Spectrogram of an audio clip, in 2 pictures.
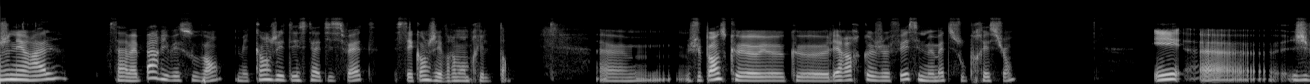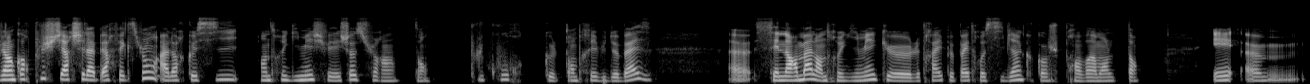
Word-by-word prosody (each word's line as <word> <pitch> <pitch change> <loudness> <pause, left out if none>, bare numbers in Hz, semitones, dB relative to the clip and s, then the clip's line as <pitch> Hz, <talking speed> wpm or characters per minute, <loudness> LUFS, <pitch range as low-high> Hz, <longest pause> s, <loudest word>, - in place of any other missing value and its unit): général, 220 +1 +5 0.5
ça 185 -1 -2
m'est 165 - +2
pas 295 +11 +4
arrivé 205 -7 -1
souvent, 185 +4 -2
mais 165 -3 -9
quand 220 +5 +1
j'étais 200 -3 -1
satisfaite, 180 +1 -4
c'est 165 - -2
quand 205 +1 +1
j'ai 175 -4 +1
vraiment 170 +1 -4
pris 165 - -7
le 155 - -15
temps. - - -10 0.9
Hem, 165 +6 -7 0.2
je 185 -3 -4
pense 225 +6 +6
que 175 -3 +2
que 170 -2 -1
l'erreur 195 +3 +1
que 210 -3 -1
je 175 0 -3
fais, 225 +7 -1
c'est 220 -4 -2
de - - 0
me 165 - -2
mettre 180 +2 -4
sous 175 - -7
pression 175 +6 -4 1.4
et 230 +4 +8 0.2
heu, - - -1 0.5
je 210 0 +4
vais 215 - +6
encore 225 +2 +6
plus 275 - -2
chercher 225 -2 +6
la 205 -2 +7
perfection 210 +9 0
alors 190 +1 +1
que 200 - -1
si, 220 +3 -4 0.2
entre 200 +1 -3
guillemets 200 +3 0
«Je - - -2
fais 185 - -6
les 175 - -3
choses 220 +3 0
sur 195 -4 -6
un 165 0 -6 0.2
temps - - -8 0.4
plus 215 - -11
court 225 +2 -10 0.2
que 180 - -6
le 170 - -8
temps 180 -1 -6
prévu 180 -1 -8
de 165 0 -3
base», 215 +6 +1 0.8
heu, - - 0
c'est 190 - 0
normal, 195 +4 +7
entre 180 -1 0
guillemets 180 +6 -1
que 170 -6 0
«Le 165 - -7
travail 185 +2 -3
peut 175 -3 -8
pas 180 +1 0
être 180 - -8
aussi 175 0 -5
bien 200 +4 0
que - - -12
quand 175 - -5
je 175 - -6
prends 165 -2 -5
vraiment 165 0 0
le 170 - -10
temps», 175 0 -3 0.7
et 195 +2 +4
hem, 210 +5 -4
190 Hz, 190 wpm, -24 LUFS, 175-215 Hz, 1.4 s, et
